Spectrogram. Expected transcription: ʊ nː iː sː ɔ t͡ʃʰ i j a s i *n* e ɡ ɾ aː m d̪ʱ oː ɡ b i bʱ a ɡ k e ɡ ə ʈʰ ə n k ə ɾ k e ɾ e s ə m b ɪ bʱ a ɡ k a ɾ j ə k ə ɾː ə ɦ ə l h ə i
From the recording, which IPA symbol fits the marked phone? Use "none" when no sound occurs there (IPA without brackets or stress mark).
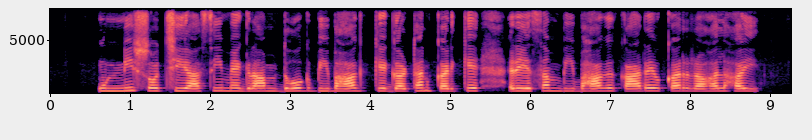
m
